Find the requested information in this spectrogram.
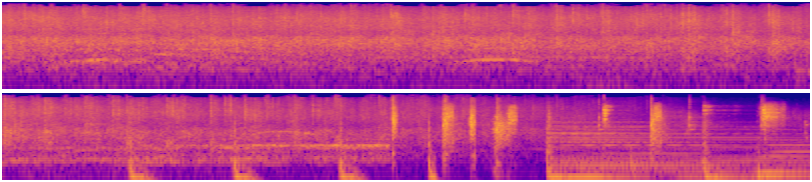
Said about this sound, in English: So please welcome to the stage, Mohanad El-Sheikhi.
